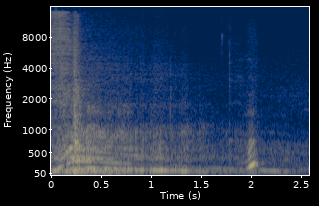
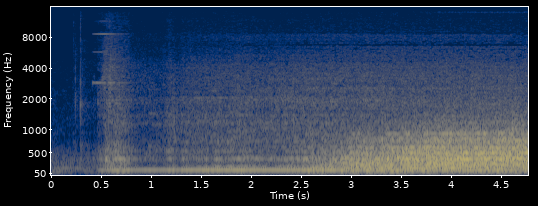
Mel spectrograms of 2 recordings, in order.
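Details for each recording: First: LG washer-dryer with good bearings spinning at 600 RPM, camera inside machine: soft, even low motor hum, very quiet with no grinding or rumble; normal drum spin with good bearings. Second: LG washer-dryer spinning at 600 RPM: low motor hum gives way to a loud, rough roar building as drum spins up; drum bearings blown, worn drum bearing roar.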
